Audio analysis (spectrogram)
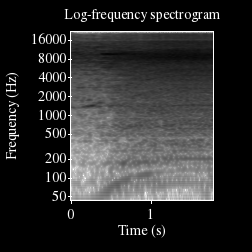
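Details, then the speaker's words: Motorcraft 4300 carburetor off a 1967 Thunderbird crew cab, tested on a running dyno engine with the dyno off, idling about 700 rpm: engine climbs smoothly into a strong rev with loud intake rush, no stumble or popping; carb working properly. "now listen to this thing and she swerves just like she's supposed to"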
